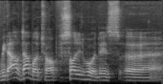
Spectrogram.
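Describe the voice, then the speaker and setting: A man's medium-pitched voice with a non-native accent, lively intonation and a moderate pace, over noticeable background noise. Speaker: guitar maker. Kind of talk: casual chat. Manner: halting.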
